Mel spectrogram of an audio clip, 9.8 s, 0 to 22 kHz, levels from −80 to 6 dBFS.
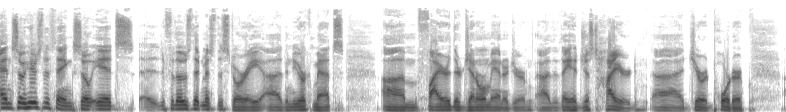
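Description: Throughout, sample clock jitter from an unsteady converter clock: roughness about 50 dB down, rising on loud, bright speech, vanishing in pauses, unlike steady hiss.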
